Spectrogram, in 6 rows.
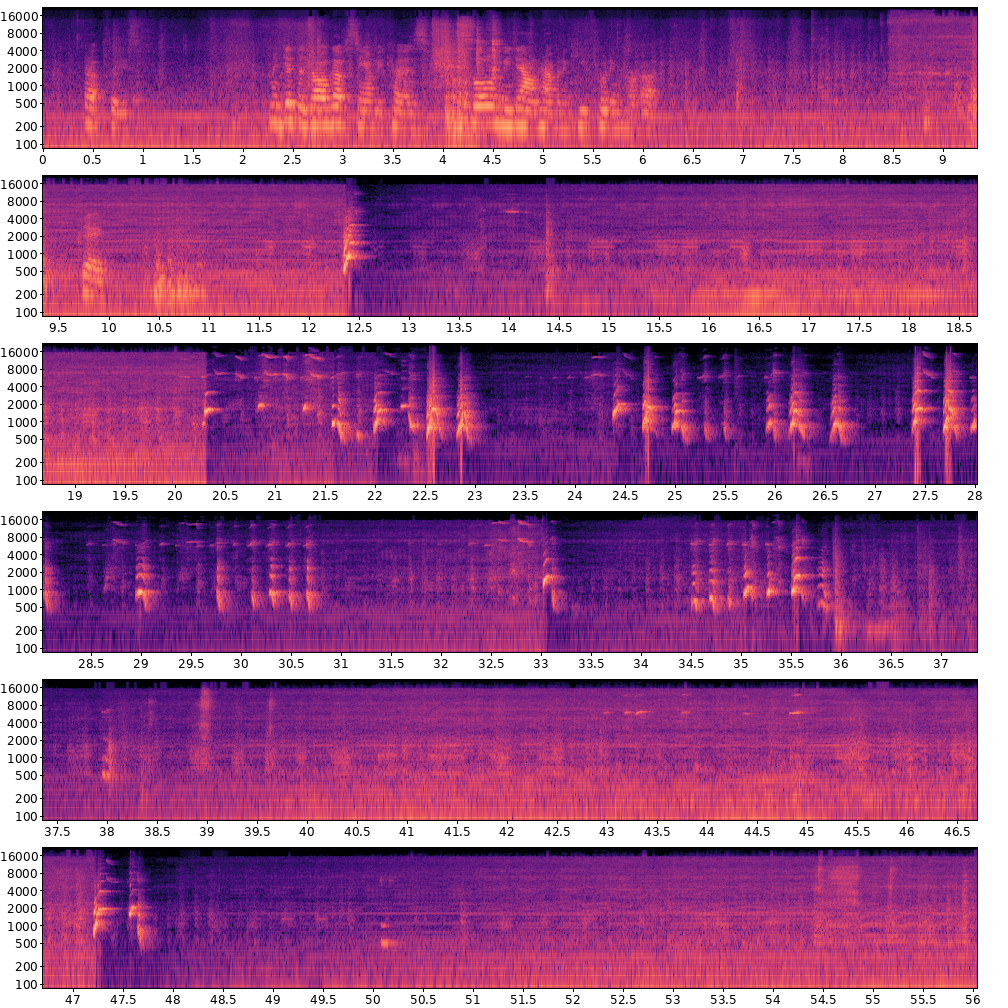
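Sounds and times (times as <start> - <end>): electric clippers running: 0.0 - 56.0
dog barking: 12.3 - 12.7, 20.2 - 23.2, 24.3 - 30.8, 32.6 - 33.3, 34.5 - 36.1, 37.9 - 38.2, 47.2 - 47.8.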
